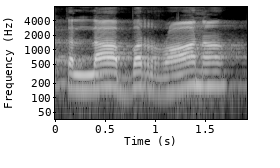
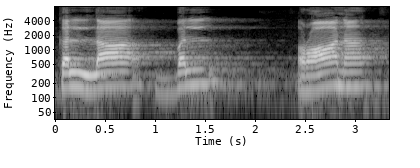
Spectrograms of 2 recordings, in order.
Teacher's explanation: لام کا ادغام را میں ہوتا ہے، ادغام متقاربین ہے. کلا بل رانا یہ سکتہ ہو گیا.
